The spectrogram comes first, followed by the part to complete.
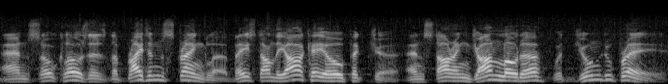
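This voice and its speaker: A man hosting a 1940s radio show, reading scripted announcements in a formal, measured manner. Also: a little high, sing-song, over music. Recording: vintage 1940s radio recording.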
